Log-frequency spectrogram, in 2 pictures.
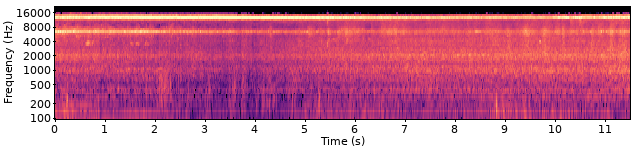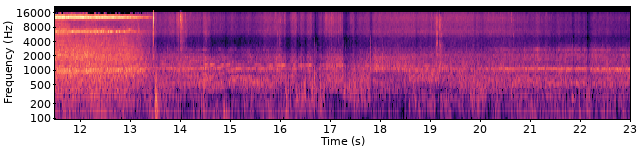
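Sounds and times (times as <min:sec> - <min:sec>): high-pitched wheel squeal: 0:00.0 - 0:13.5, 0:20.0 - 0:23.0
train wheels rumbling on rails: 0:00.0 - 0:23.0.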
